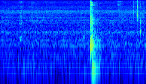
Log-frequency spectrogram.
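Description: A single short knock about one and a half seconds in, a beer glass set down on the table after a sip, over low steady room tone.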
